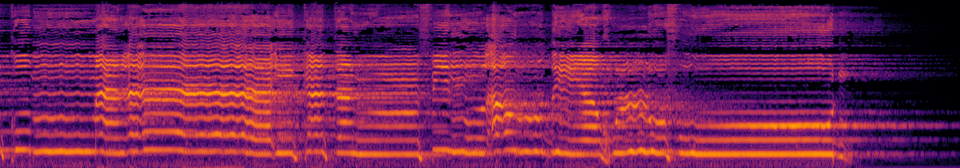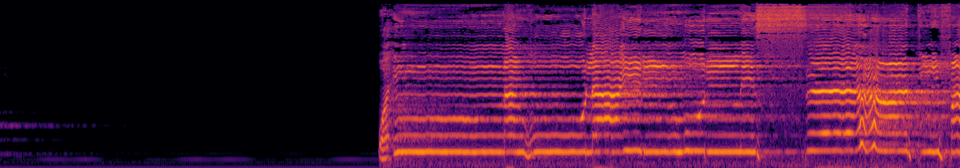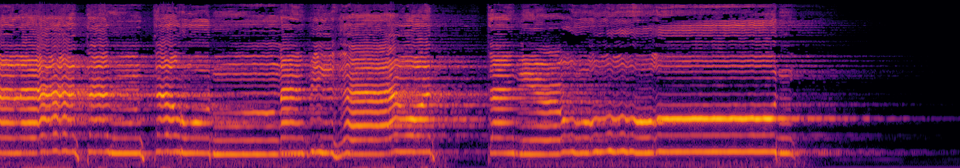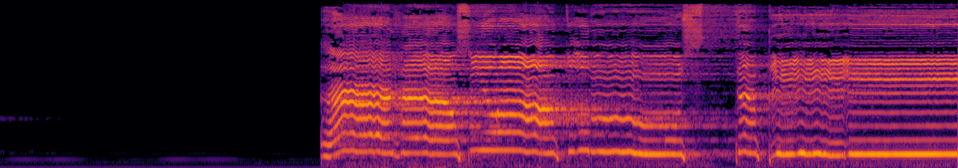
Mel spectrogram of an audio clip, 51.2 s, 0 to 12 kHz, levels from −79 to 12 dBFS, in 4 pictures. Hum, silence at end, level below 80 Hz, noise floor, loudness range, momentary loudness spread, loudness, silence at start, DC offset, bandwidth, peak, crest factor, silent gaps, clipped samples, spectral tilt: 60 Hz at -60 dBFS; 0 s; -52 dBFS; -71 dBFS; 7 LU; 10 LU; -10 LUFS; 0 s; under 0.1%; 11.5 kHz; 0 dBFS; 12 dB; none; under 0.1%; -1 dB/octave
